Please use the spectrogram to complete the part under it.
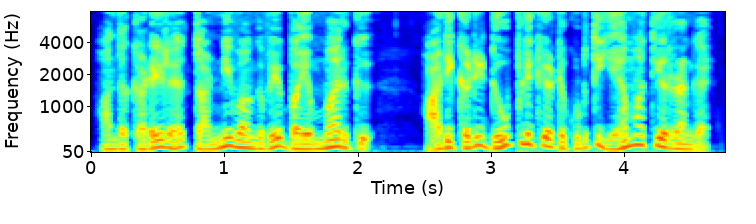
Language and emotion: Tamil, fearful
